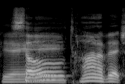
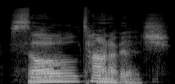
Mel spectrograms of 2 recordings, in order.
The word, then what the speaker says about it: Soltanovich: last name oh yeah you'll say it correctly Sal tanovich let's say it together salanovic is that how you like it to be pronounced I like when there's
